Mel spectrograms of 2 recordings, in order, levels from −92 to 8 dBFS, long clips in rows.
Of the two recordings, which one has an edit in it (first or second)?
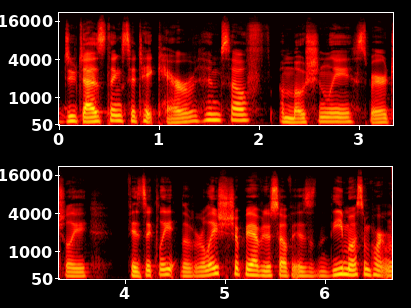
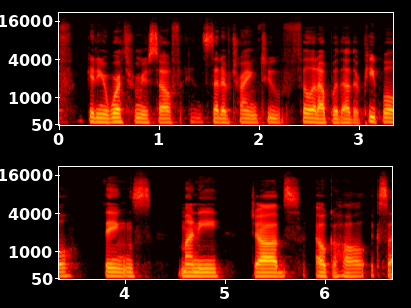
first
